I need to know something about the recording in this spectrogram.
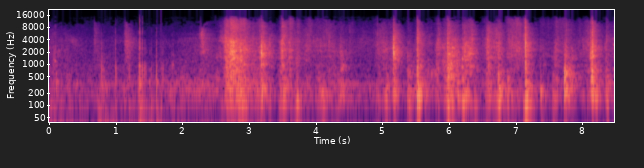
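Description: A cardboard shipping box being cut open with a knife: a longer tearing sound about three seconds in as the blade runs through the packing tape, then a quick run of knocks and rustles as the cardboard flaps are handled.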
